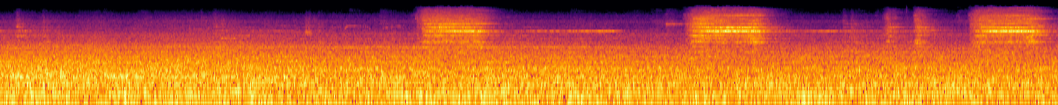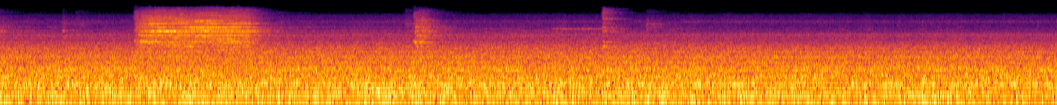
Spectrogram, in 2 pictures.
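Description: A train rolling slowly through the station with a steady rumble, its wheels squealing in about six short, high-pitched bursts, loudest about a third and halfway through.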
